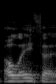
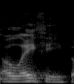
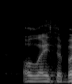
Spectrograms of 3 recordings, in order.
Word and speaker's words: Olathe: Olathe is how you say it, right? Correct. I was saying Olathe before we came here. My dad told me, he said, yeah, that's not how you say it. So, Olathe.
